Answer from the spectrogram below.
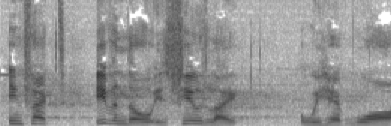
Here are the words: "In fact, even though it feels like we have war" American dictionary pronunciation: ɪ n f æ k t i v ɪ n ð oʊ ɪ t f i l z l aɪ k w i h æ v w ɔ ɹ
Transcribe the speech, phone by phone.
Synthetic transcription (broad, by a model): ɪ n f æ k t i v ɪ n ð oʊ ɪ t f i l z l aɪ k w i h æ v w ɔ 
